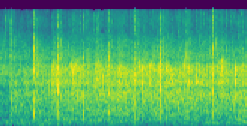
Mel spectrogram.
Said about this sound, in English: Amen. Amen. Can we clap for that?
